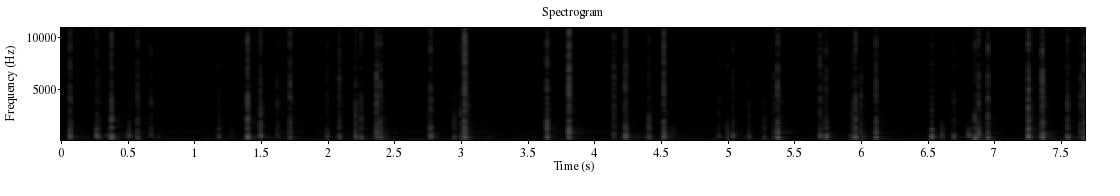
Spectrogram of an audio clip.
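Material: Faux leather.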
